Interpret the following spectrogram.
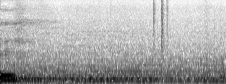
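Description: Car interior noise while driving slowly: a steady low rumble of engine and tyres heard from inside the cabin, with two short clicks about a second and a half in.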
